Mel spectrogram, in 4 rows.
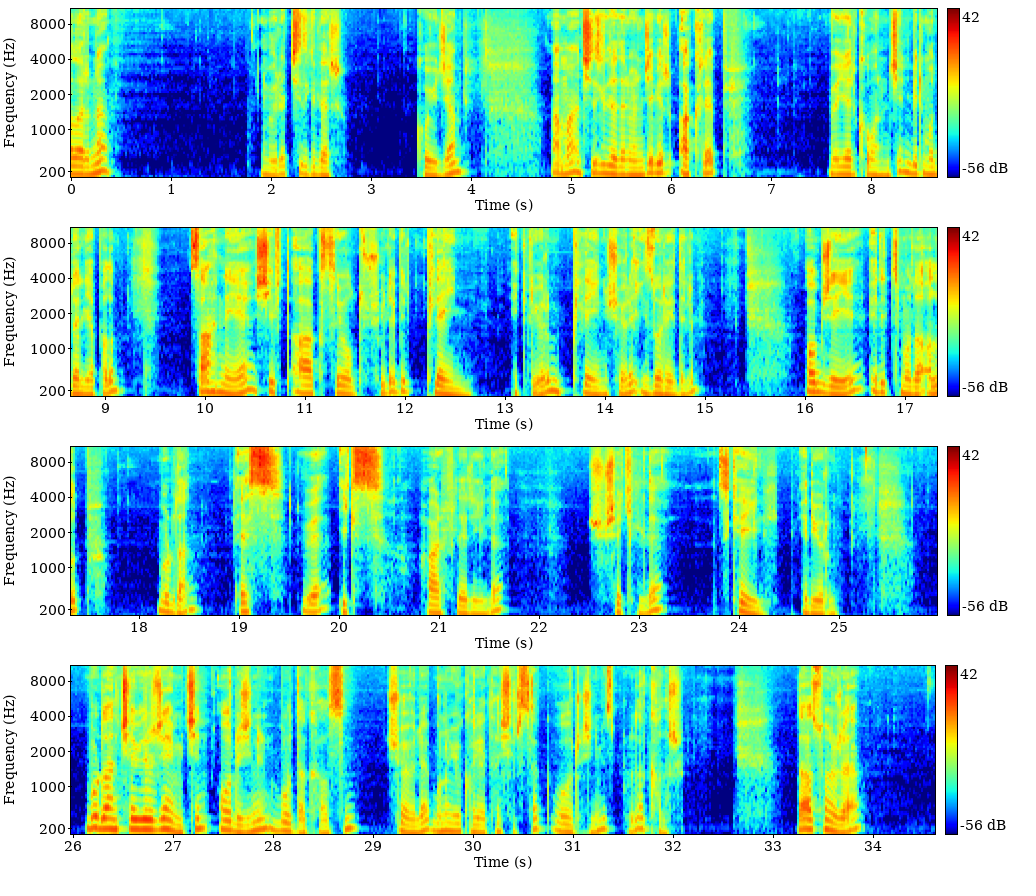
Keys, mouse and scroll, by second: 0.8 click, 1.2-3.9 scroll down 1, 4.0 shift+middle drag, 5.7 click, 6.0-6.8 scroll down 2, 6.8 click, 7.2 shift+a, 12.9-13.3 middle drag, 13.8 /, 14.5-14.8 scroll down 2, 14.8-15.2 middle drag, 17.1 click, 19.0 s, 19.4 x, 24.1 click, 24.7-25.2 scroll up 2, 28.6 click, 32.1-32.6 scroll up 2, 32.2 shift+middle click, 32.6-33.2 scroll down 2, 33.5 shift+middle click, 33.5 scroll down 2, 33.8-34.2 scroll up 2, 34.2 middle click.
